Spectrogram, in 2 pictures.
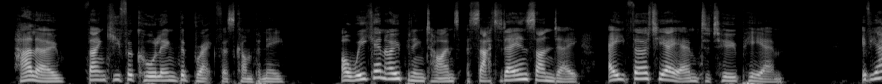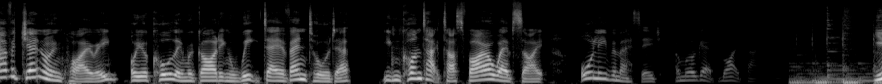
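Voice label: Female English ivr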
